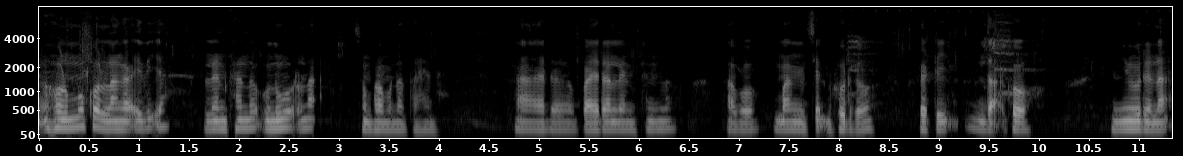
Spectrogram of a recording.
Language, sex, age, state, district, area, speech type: Santali, male, 45-60, Odisha, Mayurbhanj, rural, spontaneous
